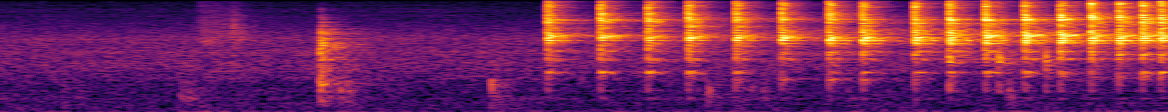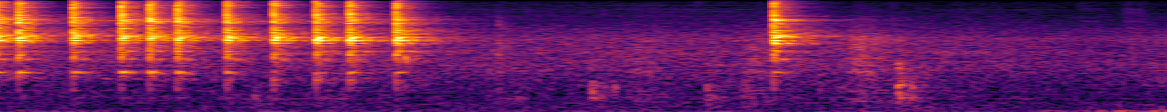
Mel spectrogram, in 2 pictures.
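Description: Ratchet pawl clicking over the toothed wheel of a hand crank on a homemade hydraulic press frame. The fast, even clicks come about nine a second for some four seconds, starting about two seconds in, and one lone click follows about a second later.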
